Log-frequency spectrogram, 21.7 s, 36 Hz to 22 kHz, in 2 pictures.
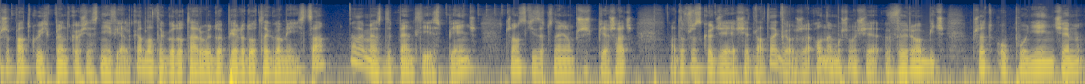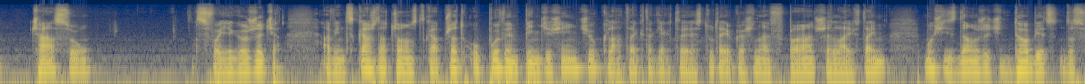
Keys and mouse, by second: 4.3-6.8 drag, 7.0 click, 16.9-19.2 middle drag.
